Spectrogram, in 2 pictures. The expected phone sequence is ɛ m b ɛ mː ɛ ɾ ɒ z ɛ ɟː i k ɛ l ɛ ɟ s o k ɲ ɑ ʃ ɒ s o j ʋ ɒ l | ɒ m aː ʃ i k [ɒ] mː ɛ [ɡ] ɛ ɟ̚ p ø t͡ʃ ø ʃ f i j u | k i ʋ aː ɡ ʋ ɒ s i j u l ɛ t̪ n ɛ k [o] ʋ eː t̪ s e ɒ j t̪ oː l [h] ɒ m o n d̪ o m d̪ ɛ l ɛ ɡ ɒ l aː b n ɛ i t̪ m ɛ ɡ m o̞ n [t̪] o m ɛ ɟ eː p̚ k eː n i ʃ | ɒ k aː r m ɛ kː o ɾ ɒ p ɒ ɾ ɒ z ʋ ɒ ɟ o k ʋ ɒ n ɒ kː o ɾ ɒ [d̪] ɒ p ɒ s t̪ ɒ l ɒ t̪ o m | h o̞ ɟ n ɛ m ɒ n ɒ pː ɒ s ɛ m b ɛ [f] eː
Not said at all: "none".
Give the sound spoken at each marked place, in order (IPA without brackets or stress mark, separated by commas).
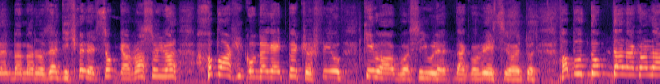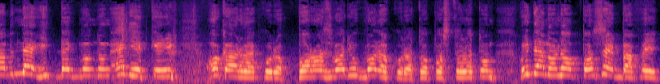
o, ɡ, ɒ, h, d̪, t̪, f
